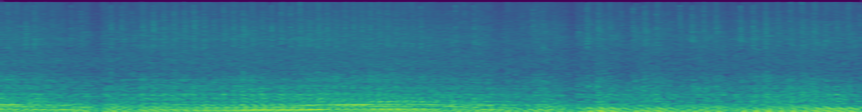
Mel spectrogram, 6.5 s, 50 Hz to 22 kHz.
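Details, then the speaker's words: 1967 IH Loadstar 1600 shop truck V8 during overhaul, being tuned to idle: uneven, lumpy idle stumbling and surging; after a backfire, manifold vacuum leak through the carburetor plate gasket, rough idle from vacuum leak. "So, we uh had a backfire. We're getting a manifold leak."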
